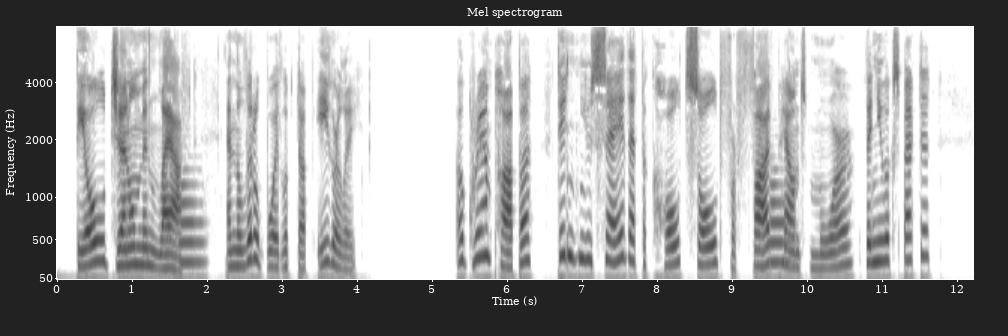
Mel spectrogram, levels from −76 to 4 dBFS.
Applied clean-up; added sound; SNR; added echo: neural mask model RNNoise.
